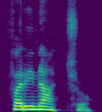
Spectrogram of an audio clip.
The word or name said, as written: farinaccio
